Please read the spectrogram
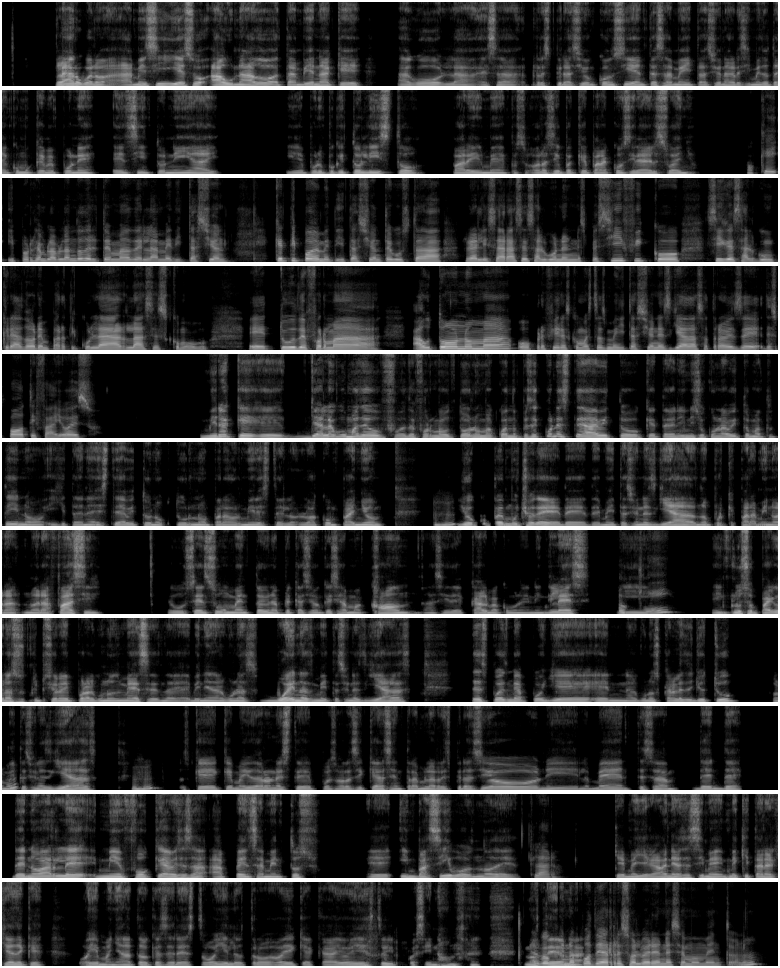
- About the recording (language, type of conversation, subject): Spanish, podcast, ¿Qué hábitos te ayudan a dormir mejor por la noche?
- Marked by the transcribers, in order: other background noise; lip smack; giggle; tapping; chuckle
